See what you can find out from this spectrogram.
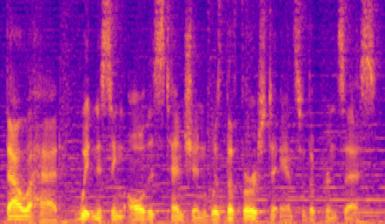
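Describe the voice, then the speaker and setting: A man reading a scripted dark fairy tale as a dramatic audiobook narrator. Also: sits low, fairly even intonation, fairly quick. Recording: background music behind the voice.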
